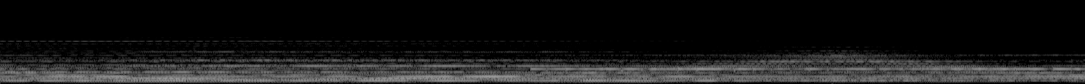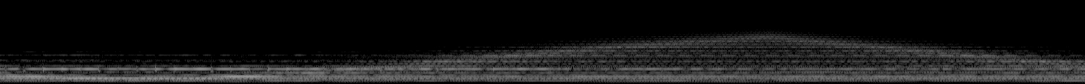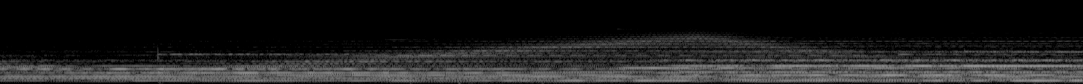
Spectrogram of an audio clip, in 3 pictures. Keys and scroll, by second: 0.5 r, 7.1 a, 17.4 g, 22.0 Escape, 22.3 Escape, 22.7 Escape, 23.4 z, 29.7 a.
